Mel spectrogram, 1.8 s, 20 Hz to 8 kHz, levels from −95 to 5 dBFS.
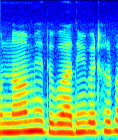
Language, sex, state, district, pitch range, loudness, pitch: Bhojpuri, female, Uttar Pradesh, Ghazipur, 190-210 Hz, -10 LUFS, 200 Hz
